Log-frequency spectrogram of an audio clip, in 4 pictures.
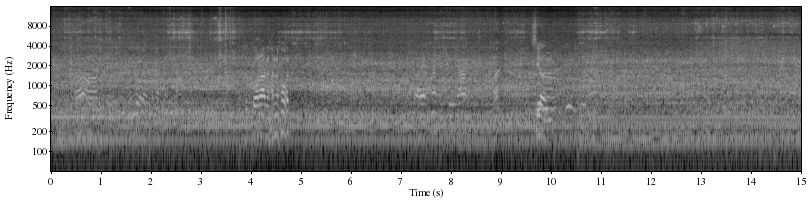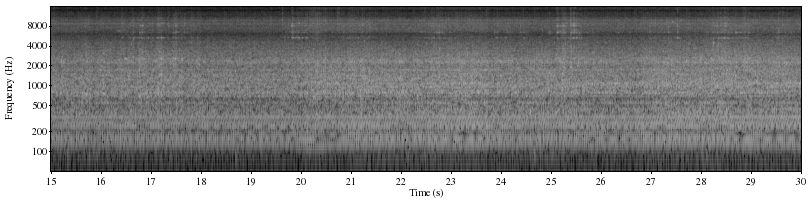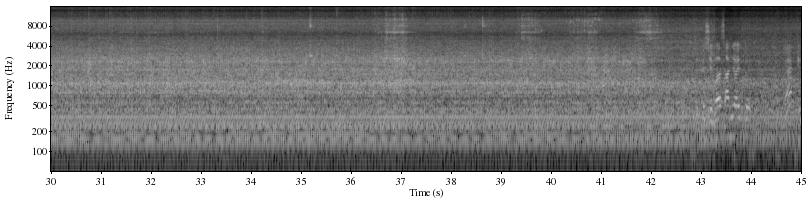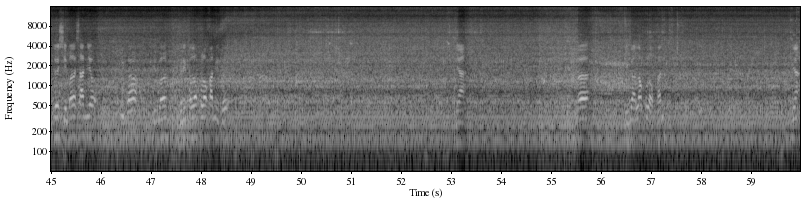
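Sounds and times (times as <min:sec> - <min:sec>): drilling machine motor running: 0:00.0 - 0:59.9.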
